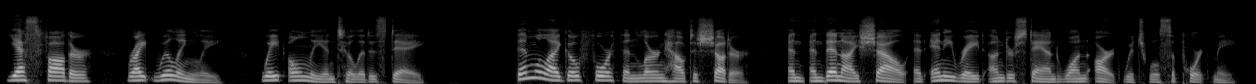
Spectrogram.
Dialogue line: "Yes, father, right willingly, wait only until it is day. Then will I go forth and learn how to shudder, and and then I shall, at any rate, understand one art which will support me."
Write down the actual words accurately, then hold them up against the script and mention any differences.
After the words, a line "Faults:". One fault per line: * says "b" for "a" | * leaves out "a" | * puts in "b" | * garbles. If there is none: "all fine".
"Yes, father, right willingly, wait only until it is day. Then will I go forth and learn how to shudder, and and then I shall, at any rate, understand one art which will support me."
Faults:
all fine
